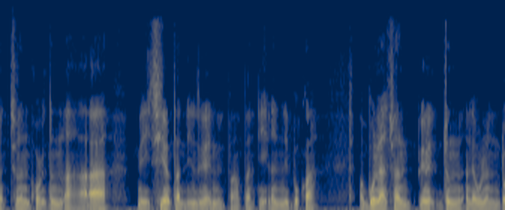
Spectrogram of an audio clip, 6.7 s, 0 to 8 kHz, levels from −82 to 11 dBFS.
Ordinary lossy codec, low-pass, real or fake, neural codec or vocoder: AAC, 32 kbps; 7.2 kHz; fake; autoencoder, 22.05 kHz, a latent of 192 numbers a frame, VITS, trained on many speakers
